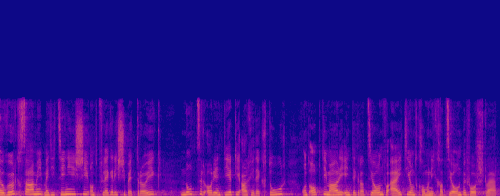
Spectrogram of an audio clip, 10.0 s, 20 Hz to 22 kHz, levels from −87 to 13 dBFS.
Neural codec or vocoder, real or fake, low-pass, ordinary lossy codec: none; real; 10.8 kHz; AAC, 64 kbps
